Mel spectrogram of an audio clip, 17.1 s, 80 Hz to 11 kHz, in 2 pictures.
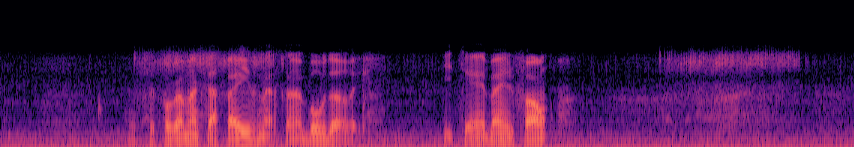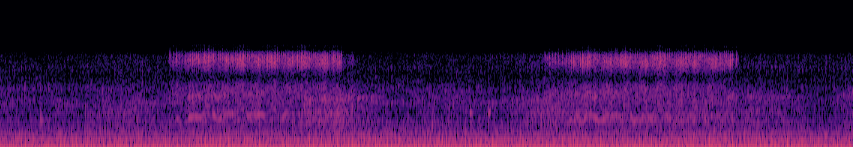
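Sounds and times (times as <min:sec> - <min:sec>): fishing reel whirring: 0:01.3 - 0:03.0, 0:06.5 - 0:08.2, 0:10.2 - 0:12.2, 0:13.3 - 0:16.0.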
